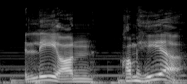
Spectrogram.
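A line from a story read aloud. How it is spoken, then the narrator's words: Angry call. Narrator (German): rief ärgerlich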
